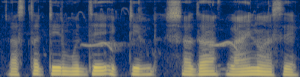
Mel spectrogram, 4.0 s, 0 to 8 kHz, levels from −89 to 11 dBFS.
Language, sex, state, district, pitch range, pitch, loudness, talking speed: Bengali, male, Assam, Hailakandi, 110-125 Hz, 120 Hz, -16 LUFS, 90 wpm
